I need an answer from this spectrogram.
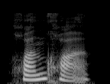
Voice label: "还款", Chinese

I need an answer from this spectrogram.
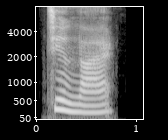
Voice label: "进来", Chinese

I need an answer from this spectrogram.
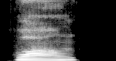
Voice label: "往", Chinese

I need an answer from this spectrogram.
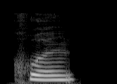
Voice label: "捆", Chinese

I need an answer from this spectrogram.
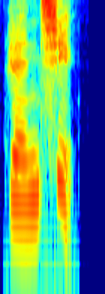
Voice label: "人气", Chinese

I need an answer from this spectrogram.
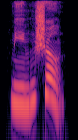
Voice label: "名胜", Chinese

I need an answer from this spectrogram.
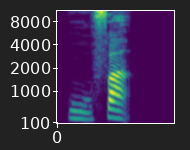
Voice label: "午饭", Chinese

